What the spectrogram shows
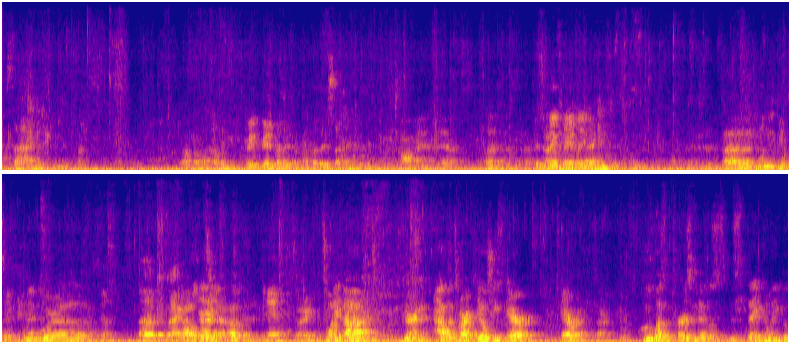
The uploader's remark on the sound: Listen at your own risk, as the audio is pretty rough! Trivia panel at the end of Planet Comicon (KC, 2023, Day 2 Saturday). We're just going to post the raw footage for this one.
